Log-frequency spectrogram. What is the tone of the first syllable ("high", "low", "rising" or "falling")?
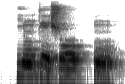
high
